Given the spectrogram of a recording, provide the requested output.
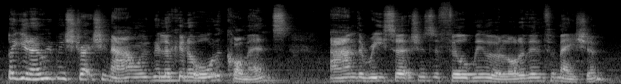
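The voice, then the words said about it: English accent. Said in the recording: “two English people talking to each other ... my accent's a bit different to yours, but some would say we have the Queen's English”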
